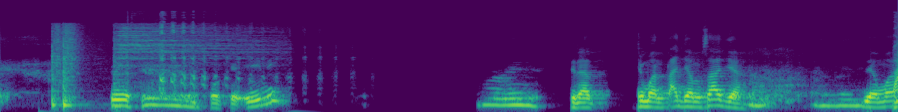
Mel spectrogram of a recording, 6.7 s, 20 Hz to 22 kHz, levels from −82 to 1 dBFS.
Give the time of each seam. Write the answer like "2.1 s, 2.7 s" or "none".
none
